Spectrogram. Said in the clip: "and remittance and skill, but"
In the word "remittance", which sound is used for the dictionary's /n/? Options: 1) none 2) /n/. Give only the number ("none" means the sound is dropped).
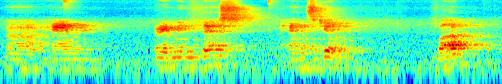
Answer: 1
